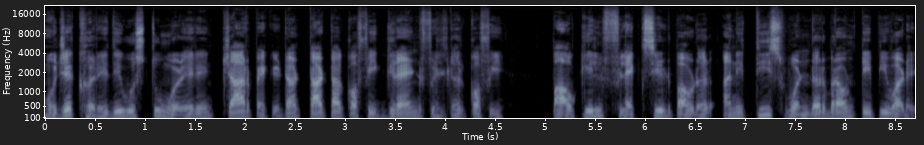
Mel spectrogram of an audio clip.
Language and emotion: Goan Konkani, neutral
